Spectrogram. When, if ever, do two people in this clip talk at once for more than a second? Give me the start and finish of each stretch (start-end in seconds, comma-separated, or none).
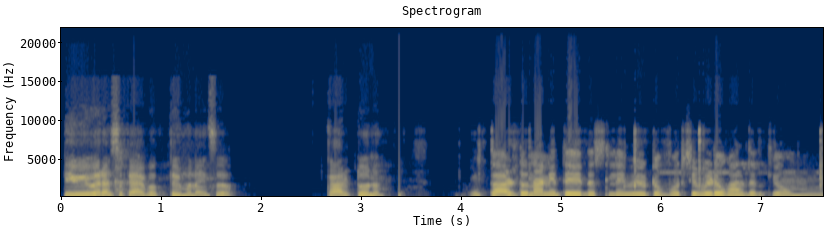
none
